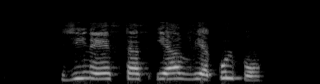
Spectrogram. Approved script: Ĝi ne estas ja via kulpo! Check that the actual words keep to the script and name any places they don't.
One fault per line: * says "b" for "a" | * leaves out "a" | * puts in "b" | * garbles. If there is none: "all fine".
all fine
